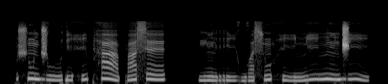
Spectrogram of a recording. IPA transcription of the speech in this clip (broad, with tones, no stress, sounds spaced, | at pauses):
ʃ ũ˦ d͡ʒ uː˨ ɗ i˨ h i˦ pʰ aː˦˨ p a˦ s ɛ˦ | j ĩ˨ r iː˨ ɡʷ a˨ s ũ˦ h iː˨ ɲ iː˦ ŋ ĩ˦ d͡ʒ i˦˨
